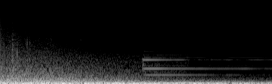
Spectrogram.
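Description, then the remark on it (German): A huge meteorite crashes from space onto Earth in a massive explosion that bursts out with a loud, crackling blast, then rolls on as a deep, continuous rumble; steady high tones rise over the rumble partway through. “Einmal vor vielen, vielen Jahrhunderten ist ein riesiger Felsbrocken, ein sogenannter Meteorit, aus dem Weltall auf die Erde gekracht. Und es gab eine unglaubliche Explosion.”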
